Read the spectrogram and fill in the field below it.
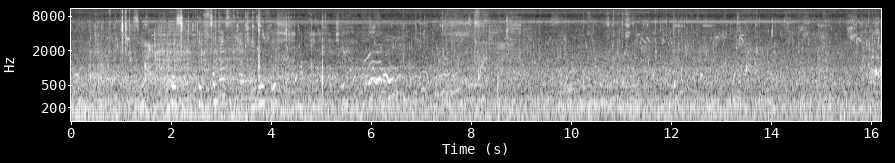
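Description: River water flows and ripples steadily.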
